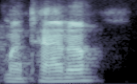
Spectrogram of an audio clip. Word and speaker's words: Montano: Montano? – Yeah.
